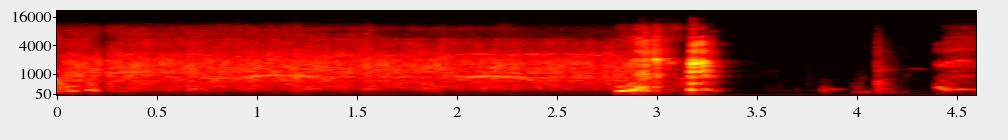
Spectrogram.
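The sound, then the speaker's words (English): Applause after a song: steady, dense clapping that holds for a few seconds and then cuts off, followed by a few brief sounds and a short burst of voices. “I love the applause.”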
